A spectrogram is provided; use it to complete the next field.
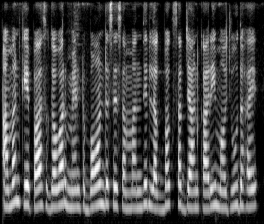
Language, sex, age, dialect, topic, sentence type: Hindi, female, 18-24, Awadhi Bundeli, banking, statement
